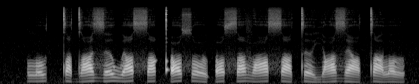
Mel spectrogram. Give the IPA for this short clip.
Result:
lˠ u˨˦ tː ɪ˧˩ dˤ ɛ˨˦ z ə˨˦ w ɪ˨˦ sˤ ɛ˨˦ qʼ u˨˦ sˤ u˧˩ ʔ ʊ˨˦ sˤ i˨˦ v ɑ˨˦ sˤ ɪ˧˩ t ə˧˩ j ɑ˨˦ z æ˧˩ tˤ ɪ˧˩ lˠ ʊ˧˩

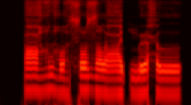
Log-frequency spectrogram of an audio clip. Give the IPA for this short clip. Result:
ʕ ɑ̤ ðˤ ɑ̤ j ɔ̤ s u zˤ ə˞ j ʕ ɪ p m ə˞ ħ ʊː

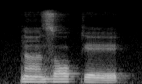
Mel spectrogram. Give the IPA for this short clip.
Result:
ɾ ã˦ z ɔ˦ k e˨

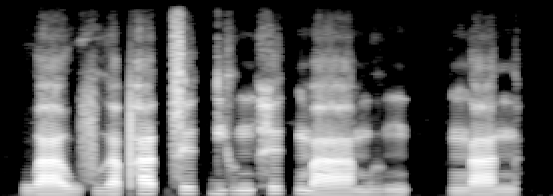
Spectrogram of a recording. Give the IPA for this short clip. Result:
w aː˨˩ w f ɯ˨˩ a̯ pʰ a˥˩ t̚ s e˥˩ k̚ j ɯ˦˥ ŋ h e˥˩ k̚ m aː˩˦ m ɯ˩˦ ŋ | ŋ a˧ n

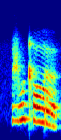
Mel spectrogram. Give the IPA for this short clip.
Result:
ʒ o̤ ʈʰ ɔː ɾ ɵː

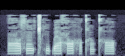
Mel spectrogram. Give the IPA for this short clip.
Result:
ʕ ɒ s æ̃ ǁʰ ĩ ɓ æ ħ ɒ h o qʰ æ̃ qʰ ɒ

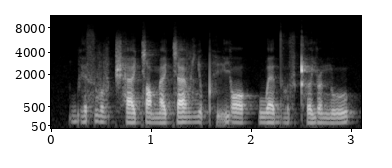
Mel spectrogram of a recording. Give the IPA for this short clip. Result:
bʱ ɪ s v ə v t͡ʃʰ æ c ɑ m æ c æ v ʎ ə pʰ ḭ j ɔ | w ɛ dʱ ʊ s ʈʰ ə j ə˞ n u

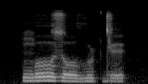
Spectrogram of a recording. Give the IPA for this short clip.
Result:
ŋ oː z oː ɣ uː ʈ d ʏː

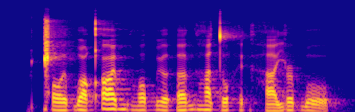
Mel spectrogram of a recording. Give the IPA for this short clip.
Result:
ǁ ɔ ə̯ ɓ o qʼ ə˞ ɪ̯ bʱ ɔ ɓ ʏ ə̯ ʔ ɐ ɡʱ a t o h ɛ k h a j ə˞ ɓ o

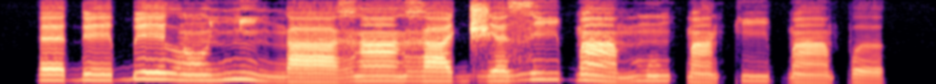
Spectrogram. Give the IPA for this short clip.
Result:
ɛ˧ ɗ e˧ ɓ e˦ l ɔ̃˧ ɲ ĩ˦˨ ŋ aː˨ ɣ ã˧ ɣ a˧ d͡ʒ ɛ˧ z i˦ ɓ ã˦˨ m ũ˧ k͡p ã˨ k i˧ ɓ ã˨ p ə˨

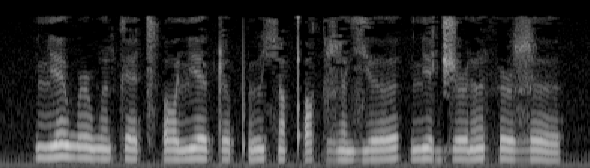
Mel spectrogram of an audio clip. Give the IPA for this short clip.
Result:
lʲ ɛ w ə˞ w ə̃ k ɛ t͡sʼ ɔ lʲ ɛ ʈ ə pʼ ɯ ç ə̃ qʼ ɔ k ɮ ə̃ zʲ ə | lʲ ɛ d͡ʒ ə˞ ɾ ə̃ θ ə˞ ɮ ə

